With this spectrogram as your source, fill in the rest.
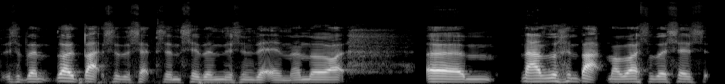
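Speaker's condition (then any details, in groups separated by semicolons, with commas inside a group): Tongue cancer surgery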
